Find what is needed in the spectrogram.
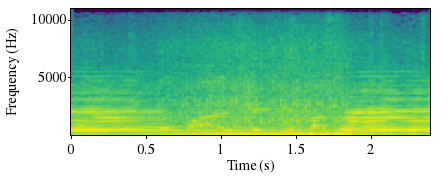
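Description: Electronic keyboard holding a steady organ chord. A voice rises and falls over it for about a second midway, then the chord comes back alone.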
